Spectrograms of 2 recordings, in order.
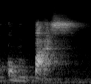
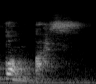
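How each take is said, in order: First: "compás" stressed on PÁS, as com-PÁS; correctly stressed "compás", weight on PÁS; stress on last syllable. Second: "compás" stressed on COM, as CÓMpas; mis-stressed "compás", said CÓM-pas; wrong stress on first syllable. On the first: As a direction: punch the final syllable of "compás". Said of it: "Esta es la sílaba tónica". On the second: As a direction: punch the first syllable of "compás", let the second fall. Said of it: "No decimos compás". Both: Shown as a demonstration.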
